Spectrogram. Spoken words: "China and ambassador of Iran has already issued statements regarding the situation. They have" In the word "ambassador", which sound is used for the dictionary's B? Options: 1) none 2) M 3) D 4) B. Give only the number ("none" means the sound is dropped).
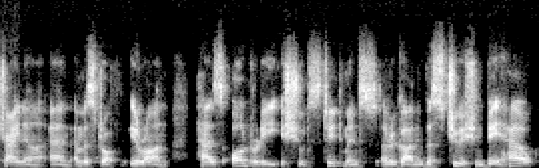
1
